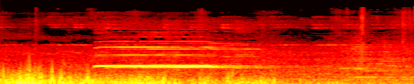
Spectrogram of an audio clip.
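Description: A locomotive horn blows one steady blast of about a second, in two close notes, over the low rumble of a train. It cuts off about two seconds in, leaving quieter station ambience.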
